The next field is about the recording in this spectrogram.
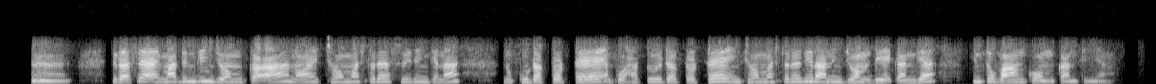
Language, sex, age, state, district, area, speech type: Santali, female, 30-45, West Bengal, Birbhum, rural, conversation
